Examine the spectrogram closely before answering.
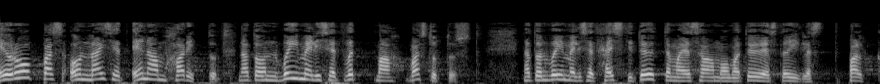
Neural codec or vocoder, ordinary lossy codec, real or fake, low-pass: vocoder, 44.1 kHz, 80 mel bands, Vocos; none; fake; 7.2 kHz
